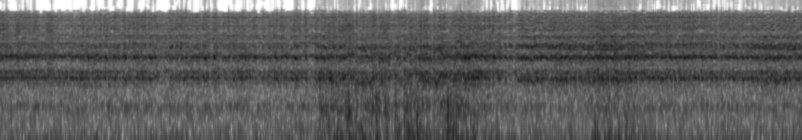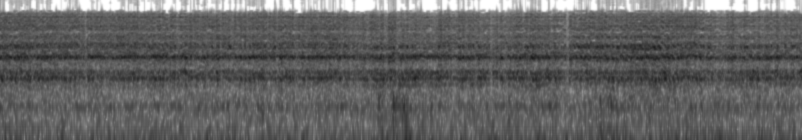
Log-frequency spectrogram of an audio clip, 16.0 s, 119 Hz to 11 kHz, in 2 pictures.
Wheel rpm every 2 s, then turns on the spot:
230, 230, 220, 220, 230, 230, 230, 220.
none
